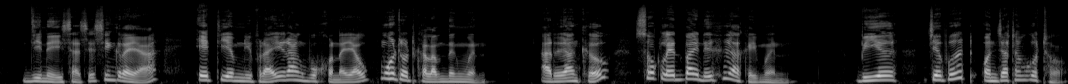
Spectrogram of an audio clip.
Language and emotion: Bodo, happy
